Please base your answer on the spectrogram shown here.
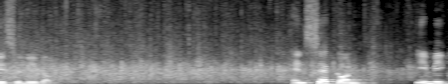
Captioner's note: audience cheers; audience applauds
